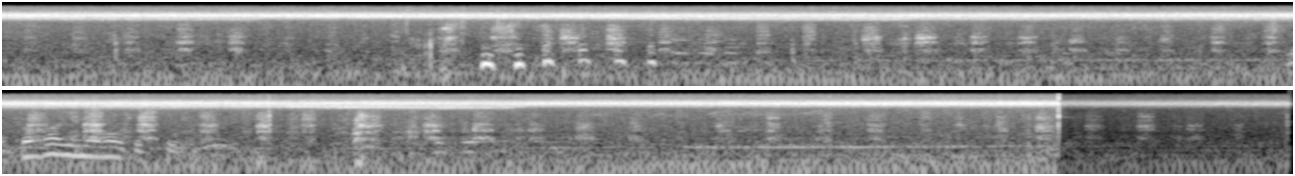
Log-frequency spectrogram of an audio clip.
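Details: Male Shiba Inu dogs playing together at a dog run; brief whiny, wavering yelps rise and fall twice amid rapid scuffling, panting-like pulses, with a steady high-pitched hiss running underneath.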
